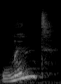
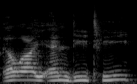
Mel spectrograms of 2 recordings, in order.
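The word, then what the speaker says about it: Lindt: uh little chocolate treats lint yeah am I pronouncing that right l-i-n-d-t Lind chocolates yeah the little chocolate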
